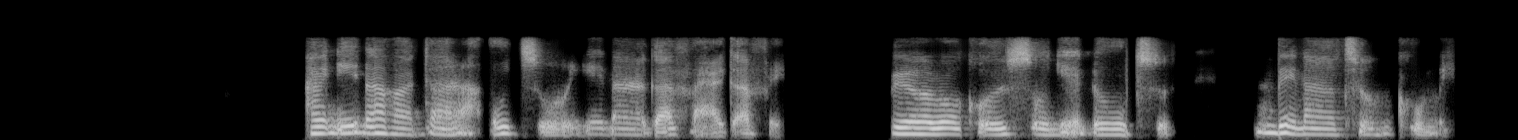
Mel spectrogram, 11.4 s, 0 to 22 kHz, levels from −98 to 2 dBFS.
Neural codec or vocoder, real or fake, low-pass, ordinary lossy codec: codec, 16 kHz, 1 kbps, X-Codec, HuBERT features, trained on general audio; fake; 7.2 kHz; none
